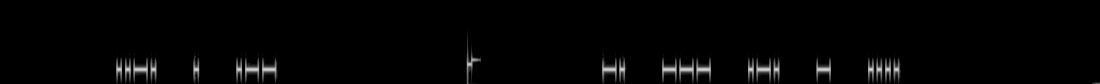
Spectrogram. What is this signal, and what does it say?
Morse code, heard as a keyed tone, about 28 wpm, spaced as for 16 wpm, 700 Hz. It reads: FEW NORTH
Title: 3x Character Spacing - Top 300 Words - 28wpm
